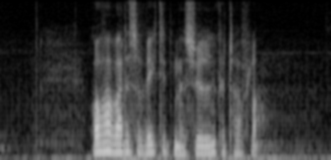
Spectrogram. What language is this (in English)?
Danish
